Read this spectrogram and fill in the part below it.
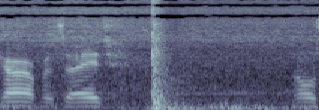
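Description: A car's boot lid slams shut with a thud.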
